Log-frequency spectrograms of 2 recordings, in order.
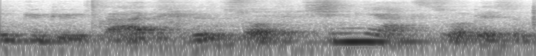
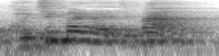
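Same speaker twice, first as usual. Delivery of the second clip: high, louder mock scolding; mother scolding; 7 semitones higher, 3 dB louder than usual. Teacher quoting mother's rebuke, mock scolding. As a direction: repeat the mother's rebuke with a bit more bite. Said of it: "엄마가".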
